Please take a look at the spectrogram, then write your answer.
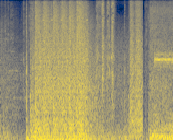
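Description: Sustained, loud, rapid gunfire rattles from the Roblox zeppelin war video game, a dense overlapping barrage with one brief break before the shooting resumes.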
